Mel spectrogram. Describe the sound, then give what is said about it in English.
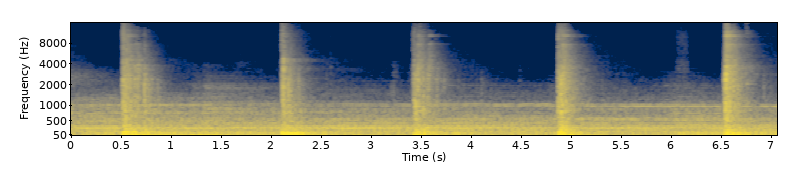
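Five single, solid knocks on a door, spaced a second or more apart at an uneven pace, each with a dull low thud, over a steady low background hum. No one speaks. “The sound causing your heart to race as the knock on the door comes again.”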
